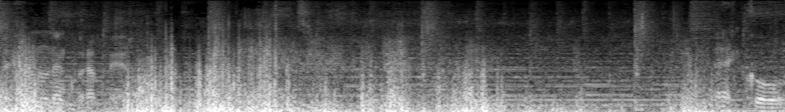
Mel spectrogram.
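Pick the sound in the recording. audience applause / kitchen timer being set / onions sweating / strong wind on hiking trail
strong wind on hiking trail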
